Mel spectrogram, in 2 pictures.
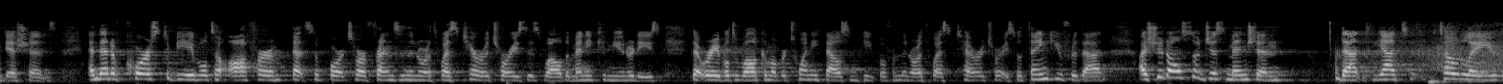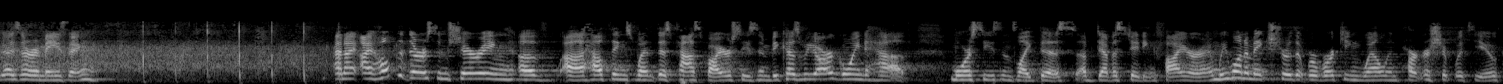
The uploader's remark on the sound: Delivered a keynote address at the 2023 Alberta Municipalities Convention in Edmonton.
